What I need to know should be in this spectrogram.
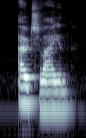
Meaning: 1. to wave goodbye during departure (usually by those who are seeing the departer off, occasionally used of the departer) 2. to swing outward
- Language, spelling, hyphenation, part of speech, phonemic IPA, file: Dutch, uitzwaaien, uit‧zwaai‧en, verb, /ˈœy̯tˌzʋaːi̯ə(n)/, Nl-uitzwaaien.ogg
